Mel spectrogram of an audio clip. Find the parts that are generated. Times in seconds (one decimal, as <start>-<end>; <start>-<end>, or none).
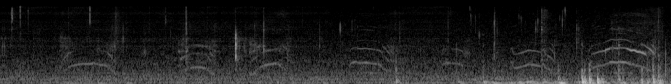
0.0-3.3; 3.9-4.5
